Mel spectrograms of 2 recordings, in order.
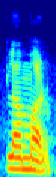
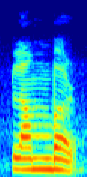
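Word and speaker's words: plumber: ये तो उच्चारण करते ही करते हैं, जो कि जो सही अगर प्रोनाउंसिएशन की बात करते हैं तो गलत रहता है, और इसका करेक्ट उच्चारण जो रहेगा, प्रोनाउंसिएशन, वो रहेगा प्लमर, प्लमर, ना कि प्लम्बर, प्लमर। बी साइलेंट है रूल के अनुसार।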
